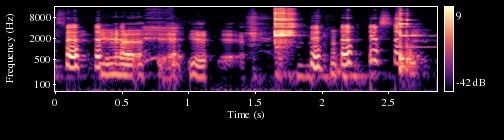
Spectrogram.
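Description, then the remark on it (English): Glasses clink together in a toast, a few bright chinks with a faint ringing tail, mixed in with chuckling and overlapping talk. “Is this the closing? is this the closing statement? Is this where we cheers?”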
